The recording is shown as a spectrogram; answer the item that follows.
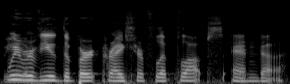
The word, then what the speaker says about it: Kreischer: Kreischer.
